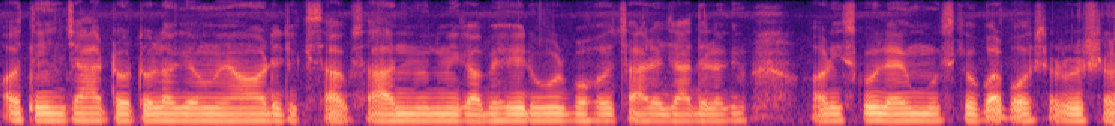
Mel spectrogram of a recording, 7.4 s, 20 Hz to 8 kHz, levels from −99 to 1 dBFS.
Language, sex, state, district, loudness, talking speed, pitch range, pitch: Hindi, male, Bihar, West Champaran, -16 LUFS, 220 wpm, 110-115 Hz, 115 Hz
